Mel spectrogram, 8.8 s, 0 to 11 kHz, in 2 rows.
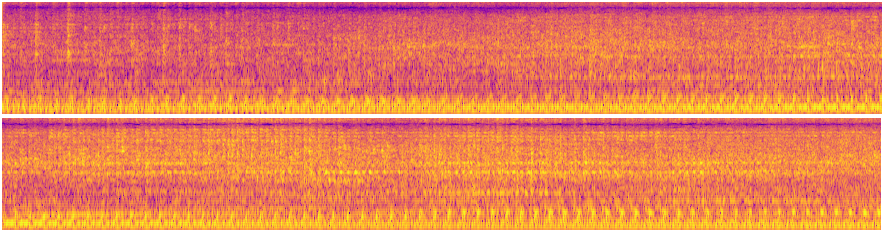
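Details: Barn-find big-block V8, running after fuel was added to the fuel bowl: steady, deep lumpy rumble with no knocks or misses.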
